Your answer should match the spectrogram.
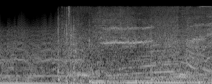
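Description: Car sounds of a race, with revving whines sliding up and down in pitch and tyre squeal, over background music.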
